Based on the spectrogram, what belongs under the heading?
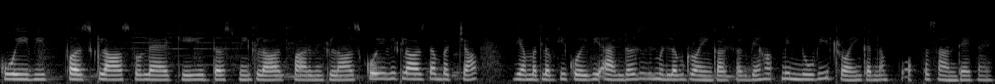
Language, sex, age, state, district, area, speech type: Punjabi, female, 18-30, Punjab, Tarn Taran, urban, spontaneous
